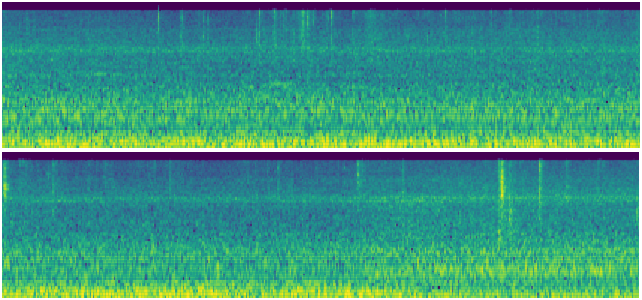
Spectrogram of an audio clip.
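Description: Steady cabin noise of a jet airliner in flight, heard from a passenger seat: an even, deep rumble of engines and rushing air with no breaks.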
